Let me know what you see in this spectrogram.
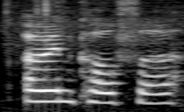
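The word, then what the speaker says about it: Eoin Colfer: amazing Artemis Fowl by Erin Colfer that's how you pronounce his name it's an Irish name oh these are both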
